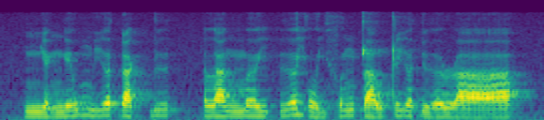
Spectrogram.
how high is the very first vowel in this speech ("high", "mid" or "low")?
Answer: mid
